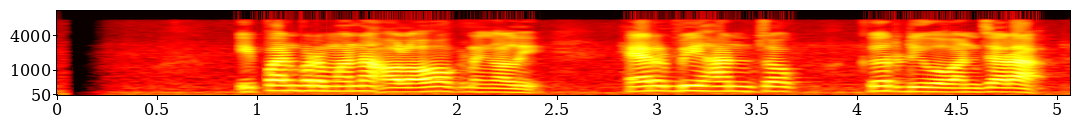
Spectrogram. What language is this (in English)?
Sundanese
